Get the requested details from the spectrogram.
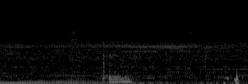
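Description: A newborn baby grunts softly in sleep.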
